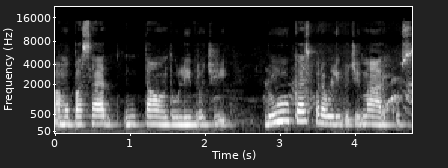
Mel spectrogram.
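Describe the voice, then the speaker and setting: A woman talks very slowly while audible room echo fills the recording. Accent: Spanish. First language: Spanish (speaking Portuguese). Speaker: pastor. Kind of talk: sermon. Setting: livestream on social media. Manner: halting.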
